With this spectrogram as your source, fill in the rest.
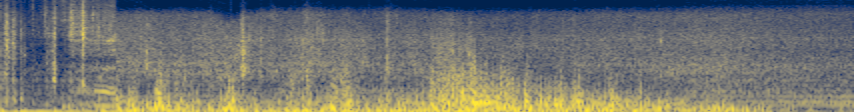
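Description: Wind blows against a microphone outdoors.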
